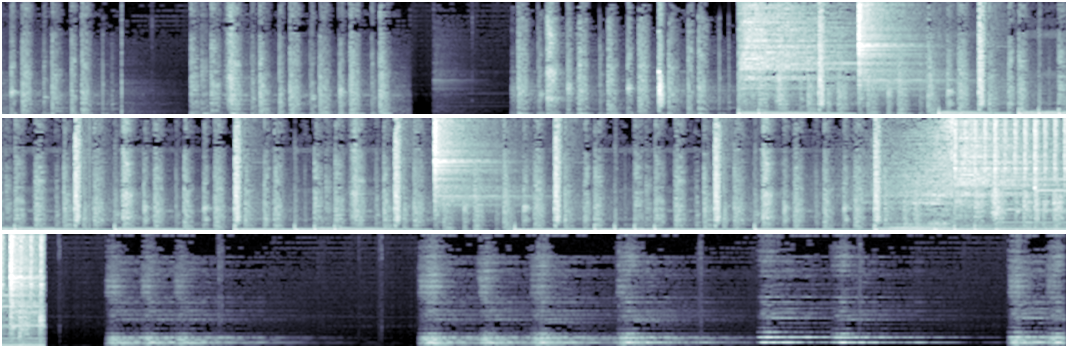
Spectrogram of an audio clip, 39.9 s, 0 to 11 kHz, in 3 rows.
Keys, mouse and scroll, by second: 21.0 click, 26.1 F1, 29.6 ctrl+b, 30.0 F1, 30.0 r, 30.4 space, 30.6 ctrl+m.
